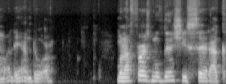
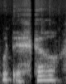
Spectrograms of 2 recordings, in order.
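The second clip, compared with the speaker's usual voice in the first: whispered disbelief; 5 semitones higher, 10 dB quieter than usual. Retold or imitated. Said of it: "He was just like".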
